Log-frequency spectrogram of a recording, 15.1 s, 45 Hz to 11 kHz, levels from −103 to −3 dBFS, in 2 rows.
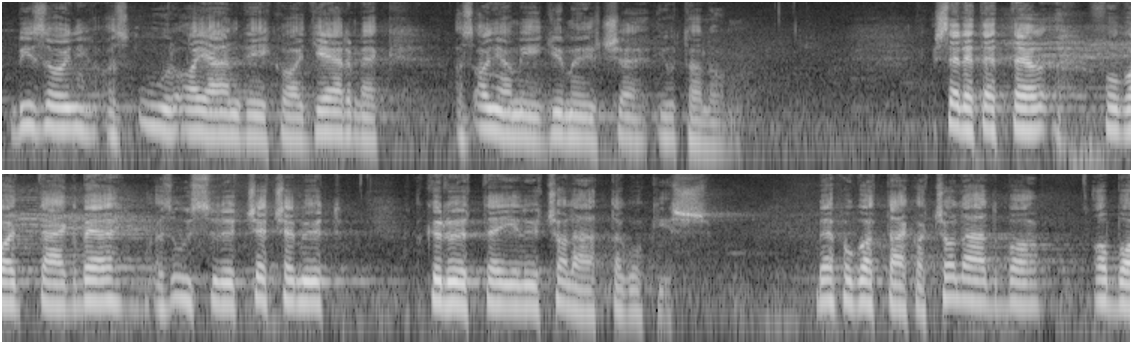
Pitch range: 145-170 Hz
